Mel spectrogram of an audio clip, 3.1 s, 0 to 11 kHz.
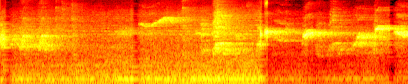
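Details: Three red-whiskered bulbuls, kept and trained to sing daily, recorded in 2018. A low rumbling hum comes first, then clear whistled phrases with short rising and falling notes.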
